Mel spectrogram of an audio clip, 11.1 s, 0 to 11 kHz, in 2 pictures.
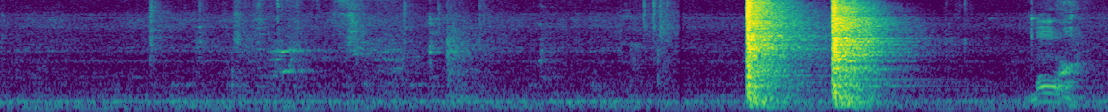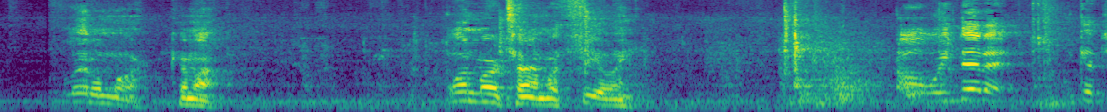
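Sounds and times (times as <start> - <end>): sharp metallic knocks: 3.7 - 4.6.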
